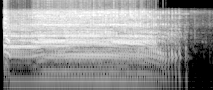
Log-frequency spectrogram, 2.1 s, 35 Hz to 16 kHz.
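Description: Small 49cc mini dirt bike engine running at a steady buzz, then dying out about one and a half seconds in as it stalls.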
